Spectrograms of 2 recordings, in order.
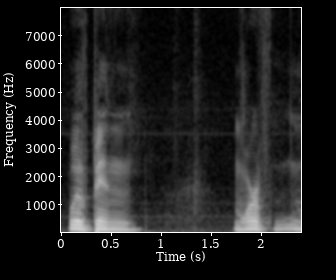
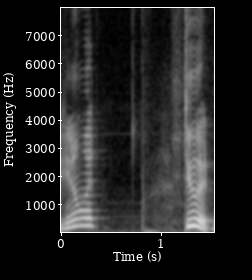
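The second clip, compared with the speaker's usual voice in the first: mock high quote; 9 semitones higher than usual. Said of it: "I'd be like".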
